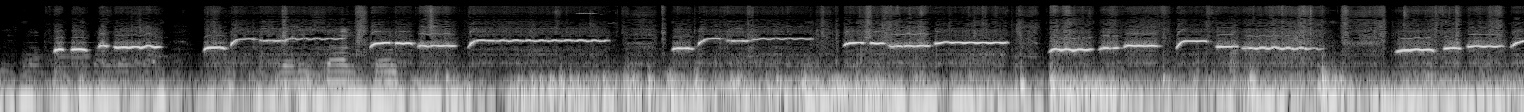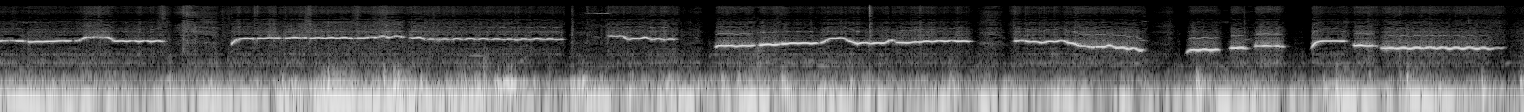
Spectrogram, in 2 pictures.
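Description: A man whistling a song melody by mouth: one clear, high line that glides up and down between held notes, with short breaks for breath, over a steady low rumble.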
